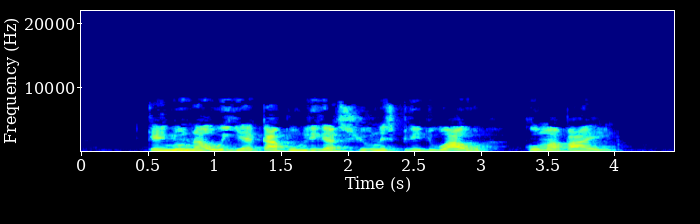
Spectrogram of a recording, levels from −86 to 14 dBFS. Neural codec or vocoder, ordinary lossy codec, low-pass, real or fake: vocoder, 22.05 kHz, 80 mel bands, Vocos; MP3, 32 kbps; 9.9 kHz; fake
